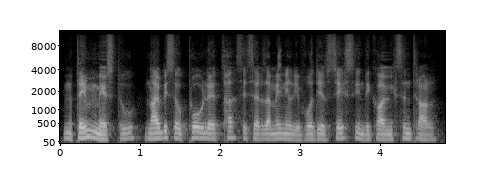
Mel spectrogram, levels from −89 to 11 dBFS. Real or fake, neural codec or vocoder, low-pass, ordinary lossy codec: fake; codec, 16 kHz in and 24 kHz out, 0.6 kbps, FocalCodec, streaming, 4096 codes; 10.8 kHz; none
